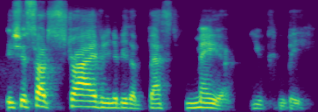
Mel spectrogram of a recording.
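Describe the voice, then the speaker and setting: A woman's voice: extremely low pitch, lively intonation, moderate pace, a bit bright, breathy edge, exaggerated voice. A woman in a staged reading playing an impassioned, defiant leader of a community theater company, with a blunt, emphatic delivery. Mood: impassioned, insistent. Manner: blunt, emphatic speech-making.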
